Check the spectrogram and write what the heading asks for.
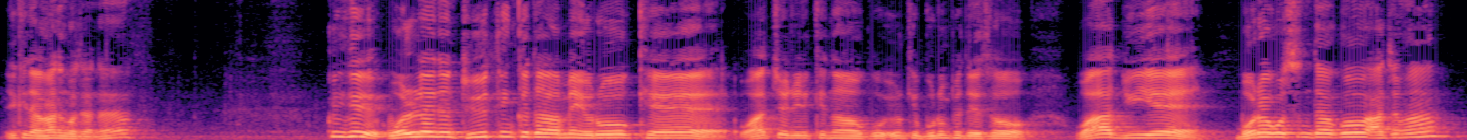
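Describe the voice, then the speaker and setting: A man's voice: fairly high pitch, lively intonation, unhurried, a little mellow. A man teaching an English grammar lesson to a class, calling on students by name, repeating questions and scolding them. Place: small classroom.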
